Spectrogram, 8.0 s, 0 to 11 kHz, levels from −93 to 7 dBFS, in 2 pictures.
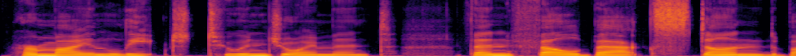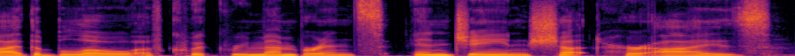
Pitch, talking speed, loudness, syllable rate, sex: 205 Hz, 150 wpm, -18 LUFS, 3.9 syllables/s, female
